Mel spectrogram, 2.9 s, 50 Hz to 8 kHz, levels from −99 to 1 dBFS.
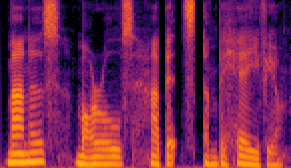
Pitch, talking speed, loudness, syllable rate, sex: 130 Hz, 105 wpm, -22 LUFS, 4.1 syllables/s, male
